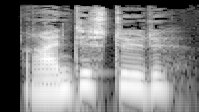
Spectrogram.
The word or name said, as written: rentestøtte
